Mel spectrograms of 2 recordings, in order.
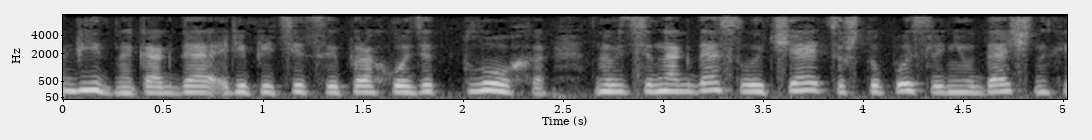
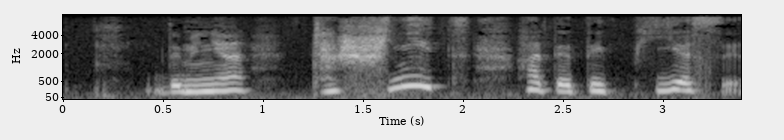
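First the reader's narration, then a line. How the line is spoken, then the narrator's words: Tearful shout. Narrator (Russian): сквозь слезы крикнула мисс Гейнсфорд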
